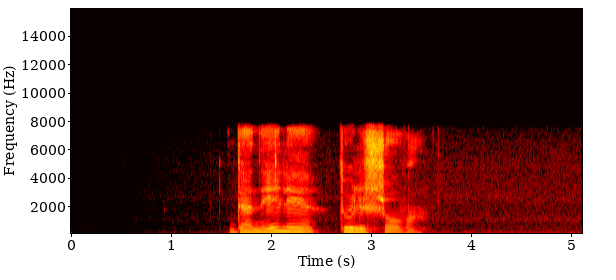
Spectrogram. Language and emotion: Russian, neutral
